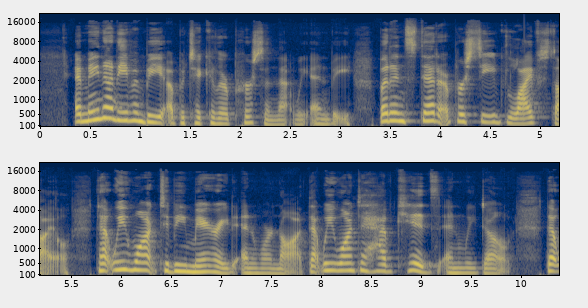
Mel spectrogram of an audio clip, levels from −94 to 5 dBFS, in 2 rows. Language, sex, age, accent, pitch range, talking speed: English, female, 40-59, American, 190-250 Hz, 200 wpm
